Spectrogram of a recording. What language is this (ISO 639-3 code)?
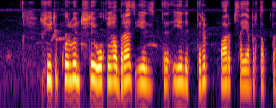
kaz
